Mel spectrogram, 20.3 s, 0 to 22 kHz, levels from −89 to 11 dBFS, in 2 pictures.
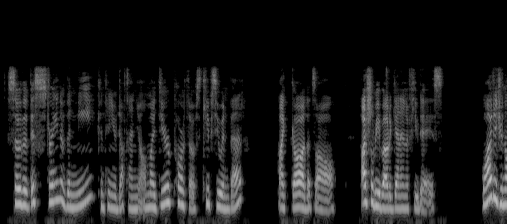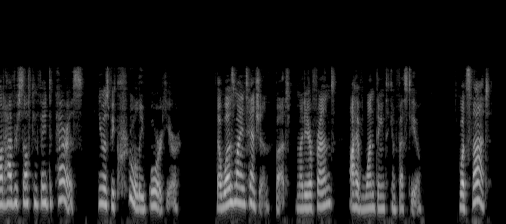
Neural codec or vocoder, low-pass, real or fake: none; 7.2 kHz; real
